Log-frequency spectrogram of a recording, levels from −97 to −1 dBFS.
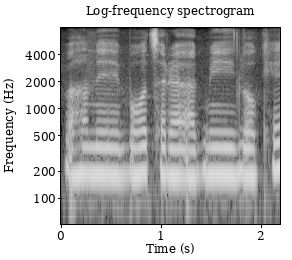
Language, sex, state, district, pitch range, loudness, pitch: Hindi, female, Tripura, Dhalai, 180-185 Hz, -17 LUFS, 185 Hz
